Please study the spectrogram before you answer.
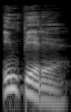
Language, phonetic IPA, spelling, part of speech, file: Russian, [ɪm⁽ʲ⁾ˈpʲerʲɪjə], империя, noun, Ru-империя.ogg
- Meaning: empire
